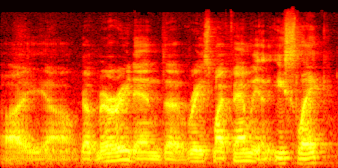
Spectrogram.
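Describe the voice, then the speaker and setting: An older retired man from Cleveland, a township trustee talking earnestly and haltingly in a casual radio interview. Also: rumbling low, very animated, creaky, fairly bright tone. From Cleveland, Ohio, USA. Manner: earnest, halting, repeats words. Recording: echoey room with faint noise.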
